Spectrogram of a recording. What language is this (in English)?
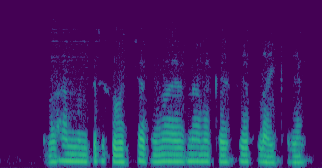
Bhojpuri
